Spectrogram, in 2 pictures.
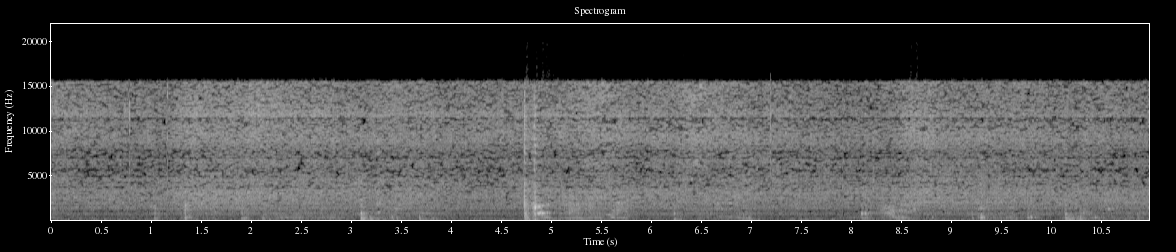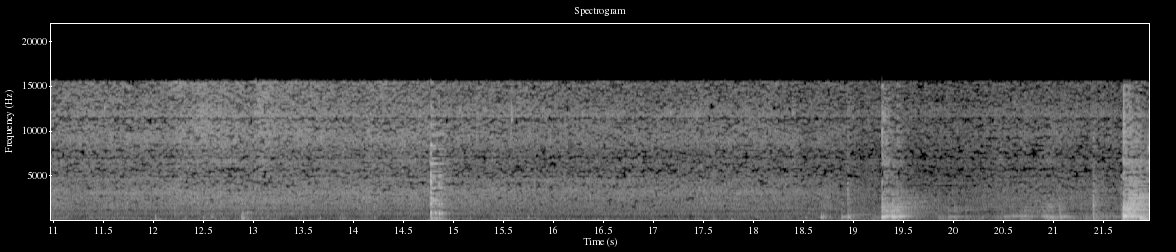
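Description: Vegetables, including bitter gourd, fry with a soft continuous sizzle in a pot on a wood-fired chulha, punctuated by scraping stirs and occasional clinks, with no voices.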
